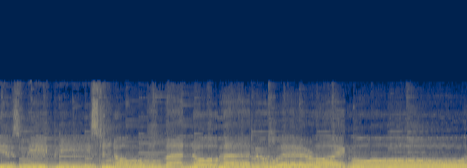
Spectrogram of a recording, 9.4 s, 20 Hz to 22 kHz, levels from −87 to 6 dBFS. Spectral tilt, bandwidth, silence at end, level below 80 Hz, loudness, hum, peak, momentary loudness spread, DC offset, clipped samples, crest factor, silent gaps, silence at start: -7 dB/octave; 11.5 kHz; 0 s; -54 dBFS; -17 LUFS; none; -2 dBFS; 3 LU; under 0.1%; under 0.1%; 14 dB; none; 0 s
